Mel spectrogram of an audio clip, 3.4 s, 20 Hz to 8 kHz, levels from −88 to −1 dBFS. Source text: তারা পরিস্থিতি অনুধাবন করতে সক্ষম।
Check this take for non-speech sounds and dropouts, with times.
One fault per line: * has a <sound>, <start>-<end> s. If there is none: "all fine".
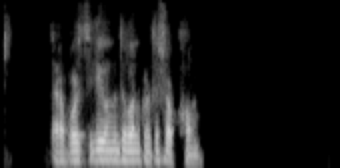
all fine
